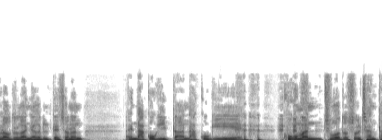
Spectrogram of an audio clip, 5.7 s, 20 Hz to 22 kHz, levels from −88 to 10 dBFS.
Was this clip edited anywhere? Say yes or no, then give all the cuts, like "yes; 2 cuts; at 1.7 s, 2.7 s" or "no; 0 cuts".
yes; 1 cut; at 2.2 s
